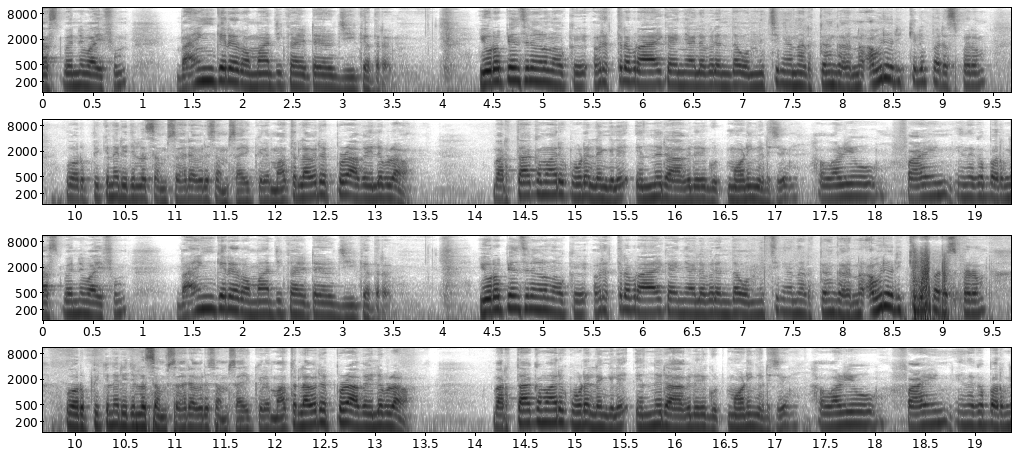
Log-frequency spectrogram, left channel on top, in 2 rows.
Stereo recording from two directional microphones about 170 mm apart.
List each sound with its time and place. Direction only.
0.0 s speech: 15° left (ahead or behind)
7.3 s speech: 20° left (ahead or behind)
7.8 s speech: centre (ahead or behind)
8.9 s speech: centre (ahead or behind)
